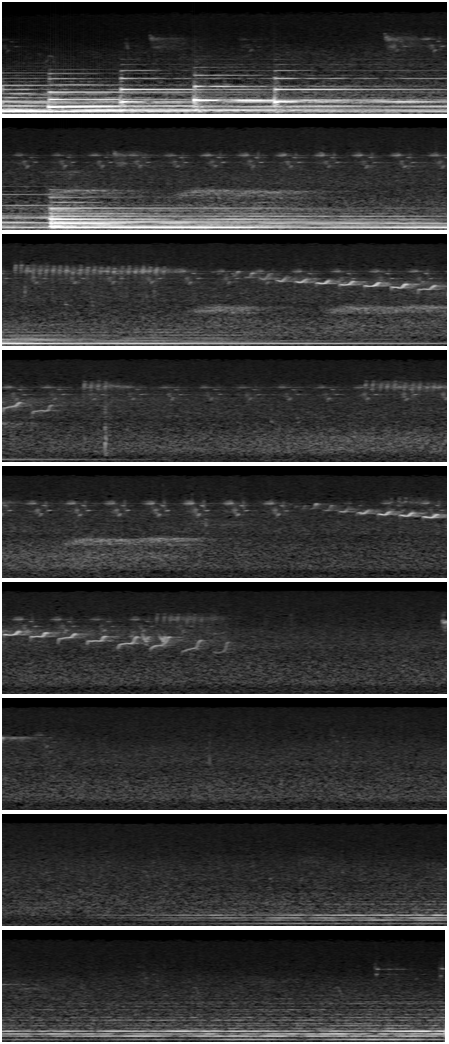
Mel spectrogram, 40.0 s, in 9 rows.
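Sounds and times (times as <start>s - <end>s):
background music: 0.0s - 12.6s, 32.3s - 40.0s
descending bird notes: 0.0s - 14.5s, 32.2s - 40.0s
soft steady hiss: 0.0s - 40.0s
songbirds singing: 1.0s - 24.7s, 26.6s - 27.4s, 32.1s - 40.0s.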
